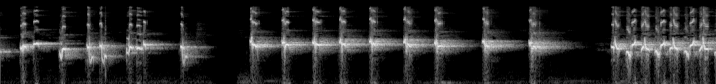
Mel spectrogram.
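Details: Continuous long 'ropelan' song of a yellow-vented bulbul, a clear, crisp recording meant for tutoring caged birds and attracting wild ones: repeated sharp chirping phrases in short bursts, brief silences, ending in rapid tumbling warbles.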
